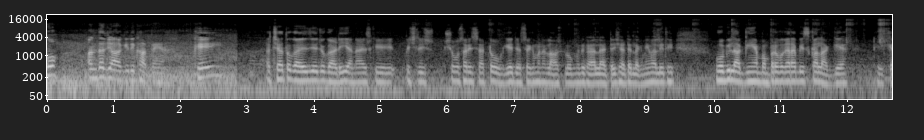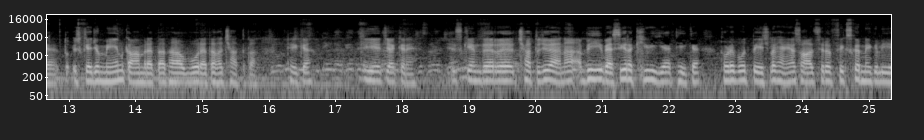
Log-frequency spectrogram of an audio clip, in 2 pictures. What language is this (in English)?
Hindi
